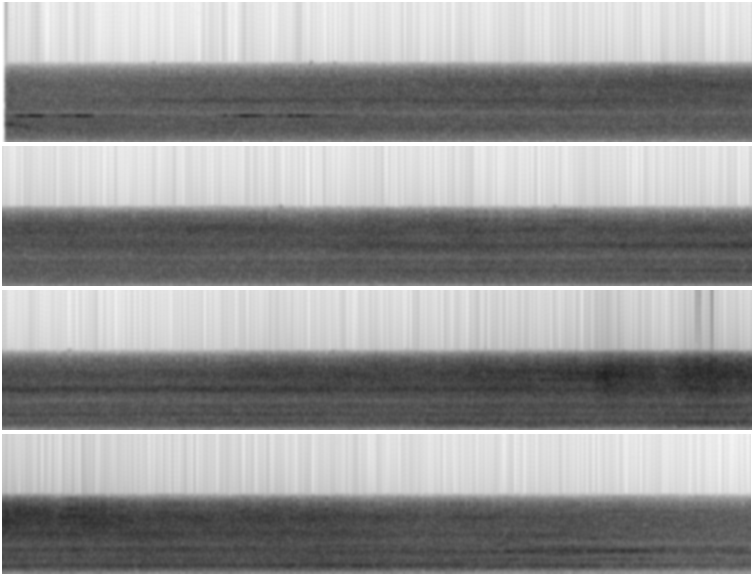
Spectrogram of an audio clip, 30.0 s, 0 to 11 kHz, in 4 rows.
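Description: Taiwan High Speed Rail 700T bullet train pulling out of the station: a steady rush of running and air noise that grows louder through the second half as the train gathers speed, with a whining tone from its drive. The noise falls off near the end as the last car passes.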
